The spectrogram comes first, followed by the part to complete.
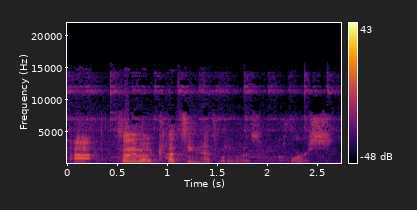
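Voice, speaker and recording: A man's voice: mid-range voice, lively intonation, very fast, faint music behind, low-quality recording. A man giving casual let's play commentary, offhand and jokey with some swearing.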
